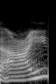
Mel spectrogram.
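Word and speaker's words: ع: আচ্ছা আইন আর হার মাখরাজ হচ্ছে গিয়ে একই জায়গা থেকে হলকের মধ্যখান থেকে। হ্যাঁ। হা আর আইন এই দুইটাই হলকের মধ্যখান থেকে আসে।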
